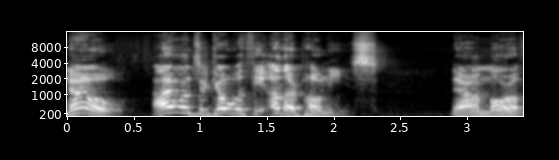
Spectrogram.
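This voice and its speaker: At a moderate pace, a man delivers his lines in a put-on character voice pitched high. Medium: actual play. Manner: stilted, formal.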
